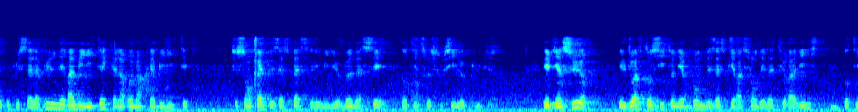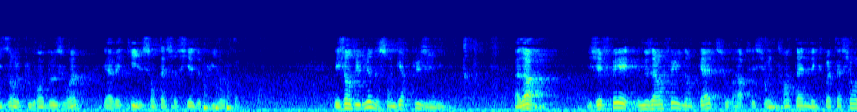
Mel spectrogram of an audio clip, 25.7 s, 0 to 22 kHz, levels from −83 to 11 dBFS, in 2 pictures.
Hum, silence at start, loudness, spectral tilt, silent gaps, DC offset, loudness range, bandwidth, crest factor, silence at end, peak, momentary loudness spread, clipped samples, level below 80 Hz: none; 0 s; -37 LUFS; -5.5 dB/octave; none; under 0.1%; 5 LU; 5.8 kHz; 20 dB; 0 s; -16 dBFS; 20 LU; under 0.1%; -54 dBFS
